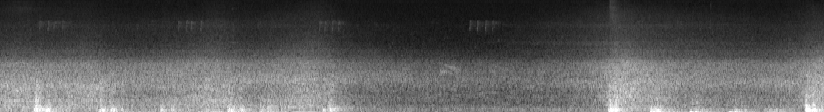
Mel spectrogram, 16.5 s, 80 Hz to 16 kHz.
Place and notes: {"title": "Ponte della Becca (PV), Italy - Under the bridge", "date": "2012-10-21 09:30:00", "description": "The sound of passing cars recorded close to one of the bridge pillars .", "latitude": "45.14", "longitude": "9.23", "altitude": "56", "timezone": "Europe/Rome"}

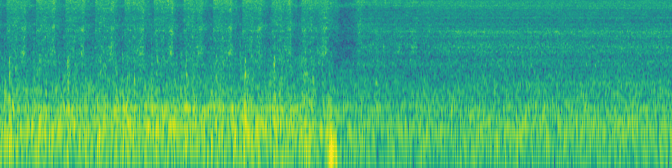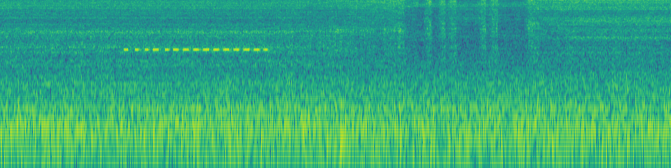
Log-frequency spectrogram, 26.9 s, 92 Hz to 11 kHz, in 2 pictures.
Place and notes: {"title": "Williams Press, Maidenhead, Windsor and Maidenhead, UK - The sound of the KNITSONIK Stranded Colourwork Sourcebook covers being printed", "date": "2014-10-02 14:23:00", "description": "This is the sound of the covers of the KNITSONIK Stranded Colourwork Sourcebook on the press at Williams Press, Berkshire. The sound was recorded with my EDIROL R-09 sitting underneath the out-tray of a giant Heidelberg Speedmaster.", "latitude": "51.53", "longitude": "-0.73", "altitude": "30", "timezone": "Europe/London"}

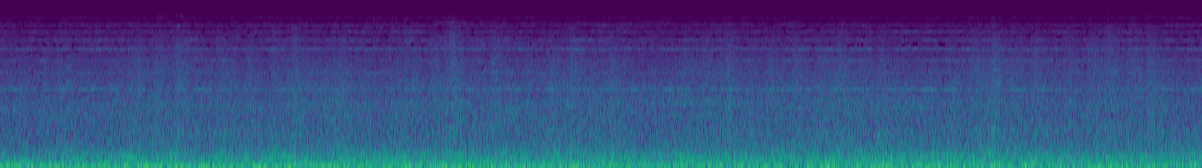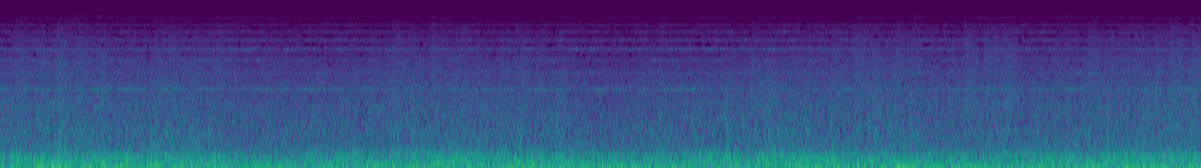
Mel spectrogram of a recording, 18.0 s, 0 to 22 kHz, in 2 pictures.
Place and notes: {"title": "Antwerpen, België - port of antwerp", "date": "2014-07-01 12:00:00", "description": "soundscape made with sounds of the port of antwerp\ncould be used to relax while listening\nrecordings where made between 1980 & 2015", "latitude": "51.30", "longitude": "4.32", "altitude": "5", "timezone": "Europe/Brussels"}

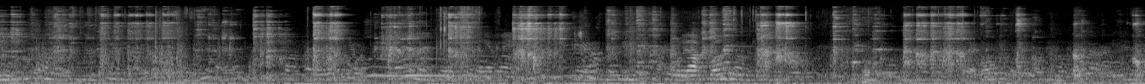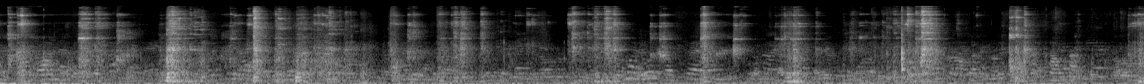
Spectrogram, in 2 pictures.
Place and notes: {"title": "Via Etnea, Catania. Caffè al bar (Romansound)", "description": "prendo un caffè al bar", "latitude": "37.51", "longitude": "15.09", "altitude": "30", "timezone": "Europe/Berlin"}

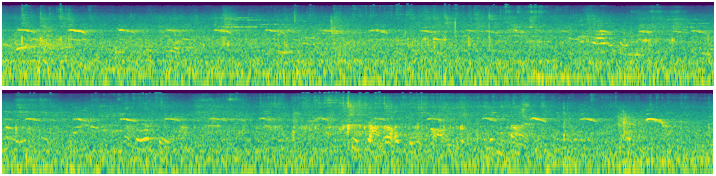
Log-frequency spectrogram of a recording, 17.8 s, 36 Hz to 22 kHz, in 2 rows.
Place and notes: {"title": "Östermalm, Stockholm, Suecia - environment park", "date": "2016-08-01 23:17:00", "description": "Ambient sonor tranquil al parc.\nAmbient sound quiet park.\nAmbiente sonoro tranquilo en el parque.", "latitude": "59.34", "longitude": "18.07", "altitude": "23", "timezone": "Europe/Stockholm"}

